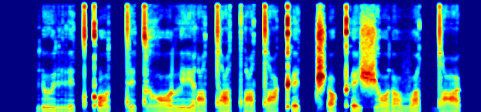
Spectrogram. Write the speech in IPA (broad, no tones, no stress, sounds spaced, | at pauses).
ɾ ɵ r ɛ t kʼ ɔ tː ɛ t ɣ ɔ l e ɾ e tˤ ɛ t ɾ e tˤ e kʼ ɛ t t͡ʃʼ ɒ kʼ ɛ ʃ ɔ ɾ ɒ β ɒ t dˤ ɵ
